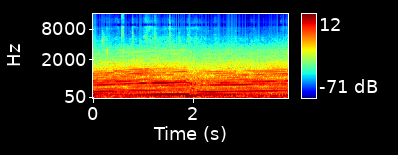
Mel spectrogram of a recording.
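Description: A stage 1 tuned BMW M135i engine roars steadily and loudly from inside the moving car, a sustained drone with shifting pitch as it revs, no talking over it.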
